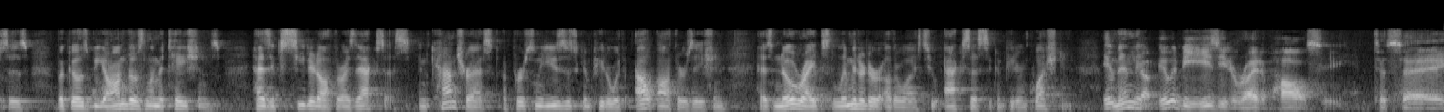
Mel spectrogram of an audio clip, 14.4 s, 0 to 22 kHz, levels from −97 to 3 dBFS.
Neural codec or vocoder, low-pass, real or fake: codec, 44.1 kHz, 7.8 kbps, DAC; 7.2 kHz; fake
